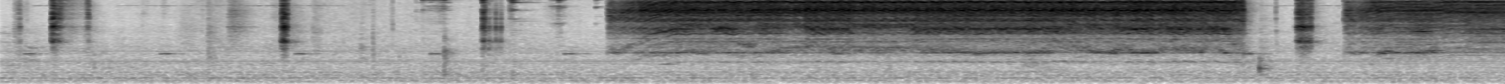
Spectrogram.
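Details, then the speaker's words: Surgical drill: steady high-pitched whine about six seconds between brief clicks and short bursts, drilling ear canal bone to expose the anterior angle during transcanal revision tympanoplasty for severe tympanic membrane lateralization after previous surgeries. "okay I will continue now to elevate the flap of course we need to drill out a little bit more the bone here cuz I cannot control the ENT angle"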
